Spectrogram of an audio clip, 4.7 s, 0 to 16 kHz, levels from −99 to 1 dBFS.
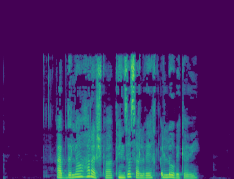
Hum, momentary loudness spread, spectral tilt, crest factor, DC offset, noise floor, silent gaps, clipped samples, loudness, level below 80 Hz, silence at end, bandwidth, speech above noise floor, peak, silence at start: none; 8 LU; -4 dB/octave; 22 dB; under 0.1%; under -90 dBFS; none; under 0.1%; -21 LUFS; -66 dBFS; 0.75 s; 11.5 kHz; over 69 dB; 0 dBFS; 1.15 s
